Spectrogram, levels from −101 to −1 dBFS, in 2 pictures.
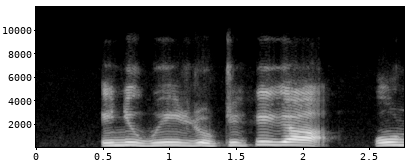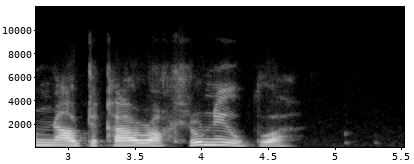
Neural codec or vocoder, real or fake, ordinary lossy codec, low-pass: none; real; Opus, 24 kbps; 7.2 kHz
